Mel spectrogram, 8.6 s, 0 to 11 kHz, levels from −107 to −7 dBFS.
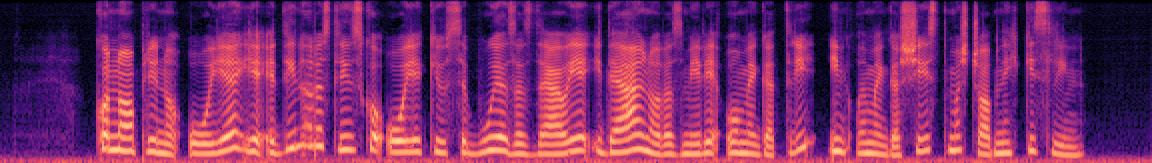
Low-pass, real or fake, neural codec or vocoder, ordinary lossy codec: none; fake; autoencoder, 22.05 kHz, a latent of 192 numbers a frame, VITS, trained on many speakers; none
